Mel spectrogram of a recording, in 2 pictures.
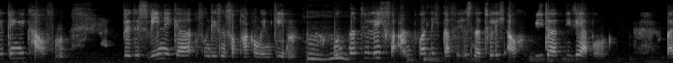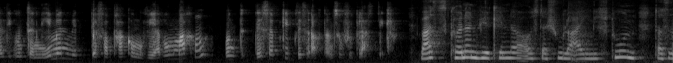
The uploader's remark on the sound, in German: Per Telefon interviewen.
